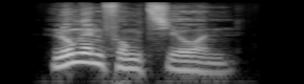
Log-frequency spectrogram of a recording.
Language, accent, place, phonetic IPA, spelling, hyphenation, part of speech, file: German, Germany, Berlin, [ˈlʊŋənfʊŋkˌtsi̯oːn], Lungenfunktion, Lun‧gen‧funk‧ti‧on, noun, De-Lungenfunktion.ogg
- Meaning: lung function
